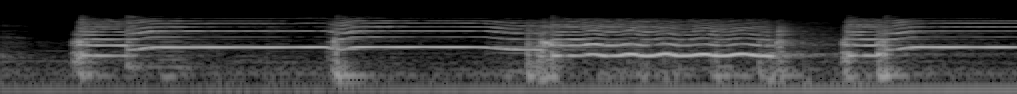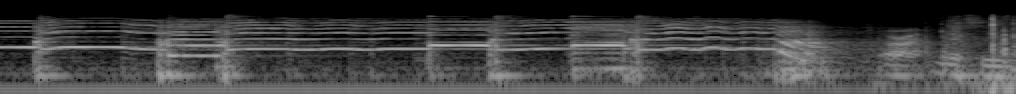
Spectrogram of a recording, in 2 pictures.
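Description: Electric guitar, a Telecaster-style solid body, playing a lead lick in two phrases with pitch bends and a held note with vibrato.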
